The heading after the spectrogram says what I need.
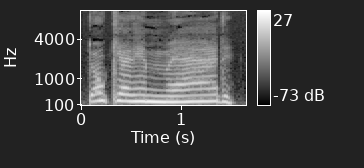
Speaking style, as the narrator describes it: the voice of little Blaine begged

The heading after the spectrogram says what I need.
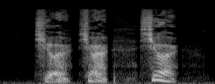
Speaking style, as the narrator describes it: Kennelly whispered, the grin now touched with incredulity that he should still be alive

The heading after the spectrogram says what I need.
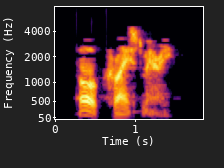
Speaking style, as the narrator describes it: he said, his voice hoarse

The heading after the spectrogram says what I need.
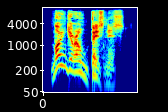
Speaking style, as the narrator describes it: said Hagrid angrily

